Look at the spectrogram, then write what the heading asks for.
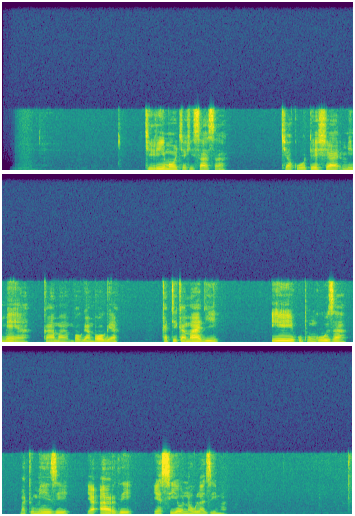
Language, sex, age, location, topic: Swahili, male, 18-24, Dar es Salaam, agriculture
